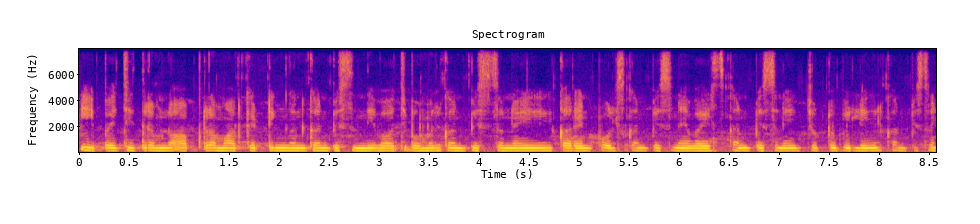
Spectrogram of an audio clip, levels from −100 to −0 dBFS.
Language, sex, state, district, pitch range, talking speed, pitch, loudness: Telugu, female, Andhra Pradesh, Sri Satya Sai, 180-185 Hz, 125 wpm, 185 Hz, -12 LUFS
